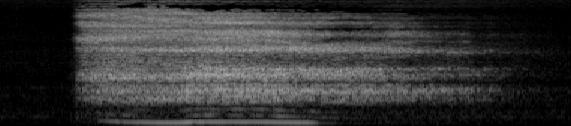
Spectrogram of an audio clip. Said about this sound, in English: take a couple of nice deep breaths directly into this area and add that nice ha sound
